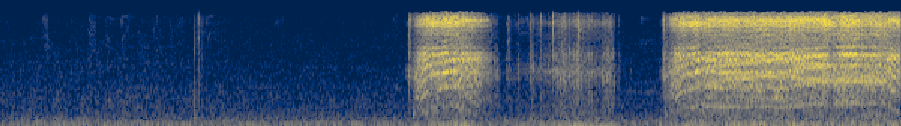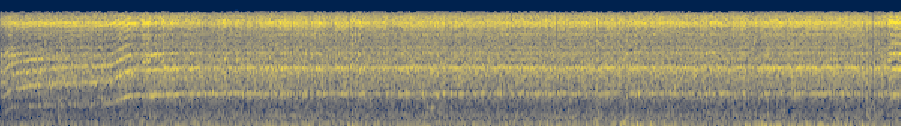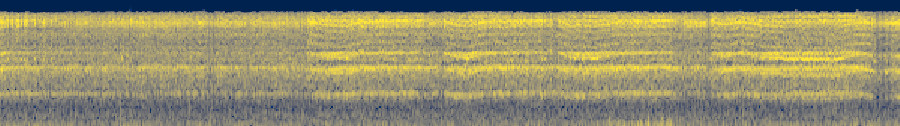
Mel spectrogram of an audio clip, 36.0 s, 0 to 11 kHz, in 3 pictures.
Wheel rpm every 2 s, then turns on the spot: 0, 0, 20, 20, 70, 160, 160, 230, 230, 230, 230, 230, 230, 230, 230, 230, 230, 220.
none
